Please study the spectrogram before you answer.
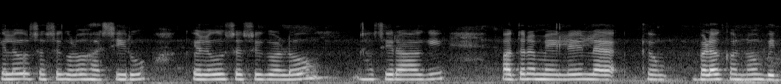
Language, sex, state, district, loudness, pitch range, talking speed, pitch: Kannada, female, Karnataka, Bidar, -16 LUFS, 230-240 Hz, 100 wpm, 235 Hz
